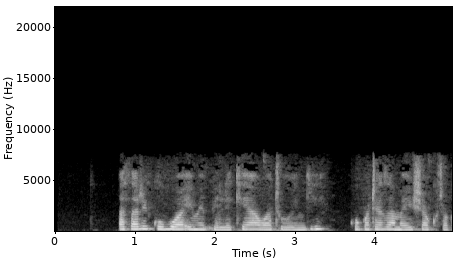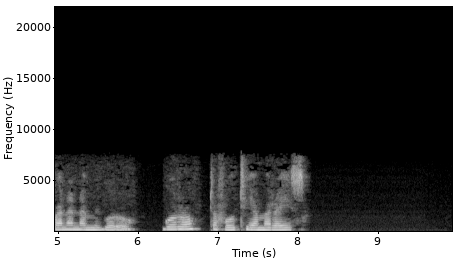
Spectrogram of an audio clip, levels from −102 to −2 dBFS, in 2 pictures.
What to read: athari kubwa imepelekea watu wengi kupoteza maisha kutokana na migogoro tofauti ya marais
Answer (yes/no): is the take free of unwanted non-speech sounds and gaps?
yes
